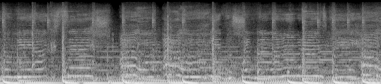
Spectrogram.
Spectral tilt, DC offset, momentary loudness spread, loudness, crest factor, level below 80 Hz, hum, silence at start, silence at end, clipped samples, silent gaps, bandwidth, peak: -5 dB/octave; under 0.1%; 2 LU; -11 LUFS; 8 dB; -12 dBFS; none; 0 s; 0 s; under 0.1%; none; 18 kHz; 0 dBFS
